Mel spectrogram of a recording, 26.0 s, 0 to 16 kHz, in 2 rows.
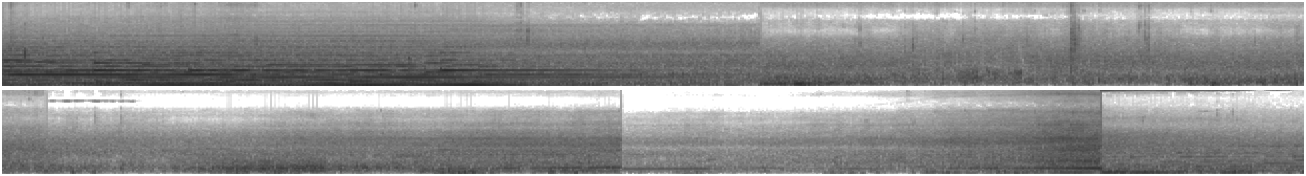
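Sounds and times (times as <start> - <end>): vehicle passing: 22.2 - 26.0.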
